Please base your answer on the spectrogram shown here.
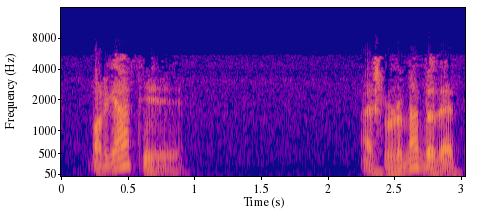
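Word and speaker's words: Moriarty: it or mispronounce it, I'm afraid I'll have to begin calling it the way it looks. M O R I A R T Y. Mariati. Mariati.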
